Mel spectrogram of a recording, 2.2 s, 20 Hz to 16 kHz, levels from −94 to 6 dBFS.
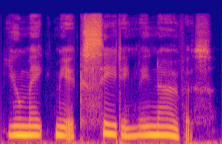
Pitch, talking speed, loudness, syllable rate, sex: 180 Hz, 135 wpm, -15 LUFS, 4.4 syllables/s, female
